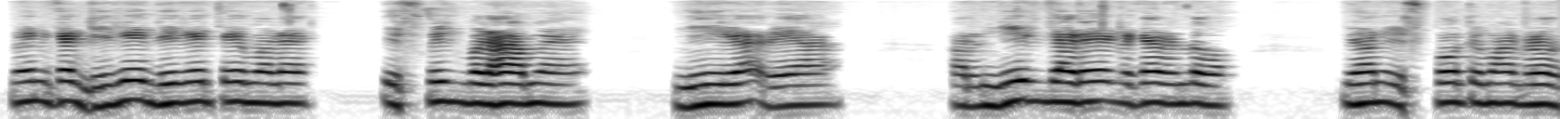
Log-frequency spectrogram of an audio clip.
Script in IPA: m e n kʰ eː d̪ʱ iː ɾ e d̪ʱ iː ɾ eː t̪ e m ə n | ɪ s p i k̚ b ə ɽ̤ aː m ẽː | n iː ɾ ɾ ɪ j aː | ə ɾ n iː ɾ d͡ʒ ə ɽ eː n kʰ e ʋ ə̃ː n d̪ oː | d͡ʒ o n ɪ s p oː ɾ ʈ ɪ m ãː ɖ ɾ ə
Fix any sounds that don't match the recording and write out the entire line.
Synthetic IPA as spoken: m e n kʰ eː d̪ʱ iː ɾ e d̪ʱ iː ɾ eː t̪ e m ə n | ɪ s p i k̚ b ə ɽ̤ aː m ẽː | n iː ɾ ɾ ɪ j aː | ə ɾ n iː ɾ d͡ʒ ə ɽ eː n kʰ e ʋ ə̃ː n d̪ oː | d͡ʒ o n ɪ s p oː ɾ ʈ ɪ m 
